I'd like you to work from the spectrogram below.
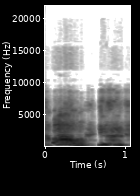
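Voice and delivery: put-on high shrieking drunk woman. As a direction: shriek it out indignantly.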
